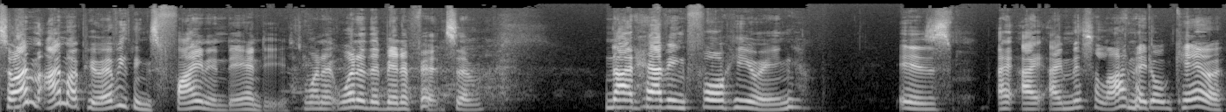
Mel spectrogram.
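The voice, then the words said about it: Distinctive accent-like speech. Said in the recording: “where's that accent from? Where's she from? It's speech. It's speech from a hearing loss.”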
